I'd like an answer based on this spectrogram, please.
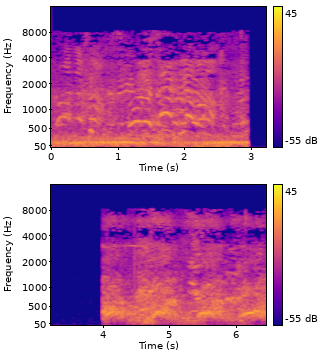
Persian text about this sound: صدای تعدادی از مکانهایی رو که درش تجمع و اعتراض بوده رو شنیدیم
